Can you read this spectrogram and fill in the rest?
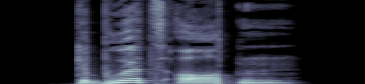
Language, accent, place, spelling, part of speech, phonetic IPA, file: German, Germany, Berlin, Geburtsorten, noun, [ɡəˈbuːɐ̯t͡sˌʔɔʁtn̩], De-Geburtsorten.ogg
- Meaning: plural of Geburtsort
